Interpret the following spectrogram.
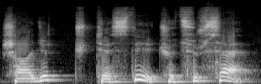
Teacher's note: Şagird testi köçürsə, vurğu gedir sona. Köç sözün köküdür.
